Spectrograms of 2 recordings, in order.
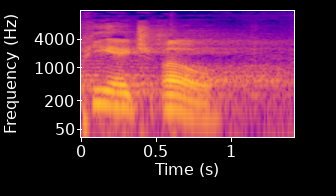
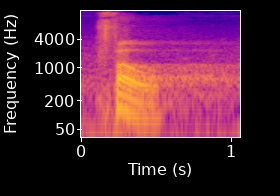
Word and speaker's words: pho: It's spelled P-H-O. Pho. But it's not the way it's pronounced. And in America, people are annoying because I'll be like, yeah, let's go get some pho. And they'll be like, Russell, it's actually pronounced pho.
